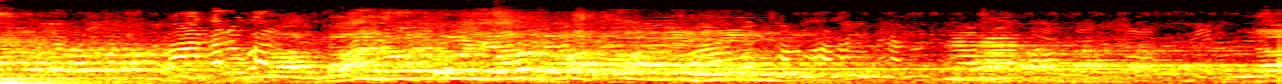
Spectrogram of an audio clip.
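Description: Speech: men's voices talking.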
